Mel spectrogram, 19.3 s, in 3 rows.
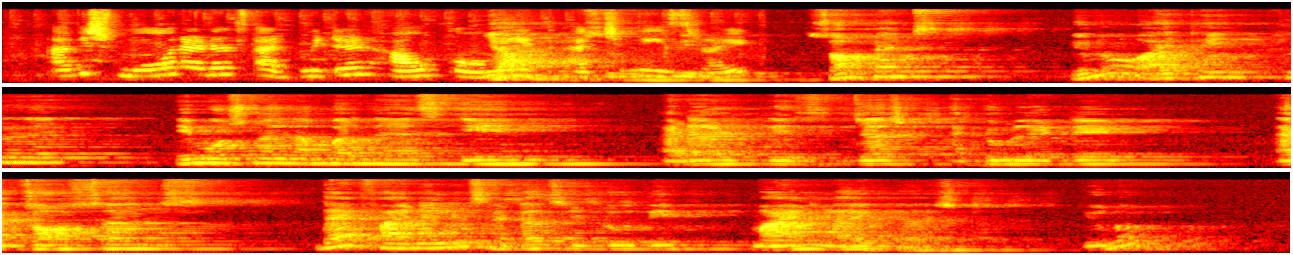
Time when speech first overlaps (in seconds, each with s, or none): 2.4 s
